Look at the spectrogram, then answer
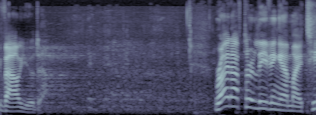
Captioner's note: laughter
